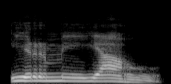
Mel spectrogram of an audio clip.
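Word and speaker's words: ירמיהו: Irm Yahoo. Irmiyahu.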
